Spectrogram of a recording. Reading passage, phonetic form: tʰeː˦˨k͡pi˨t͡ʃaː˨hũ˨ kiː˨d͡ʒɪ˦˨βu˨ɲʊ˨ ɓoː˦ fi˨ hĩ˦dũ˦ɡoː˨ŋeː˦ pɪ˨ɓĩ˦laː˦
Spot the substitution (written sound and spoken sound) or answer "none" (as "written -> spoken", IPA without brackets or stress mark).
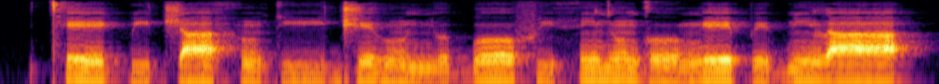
u˨ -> ũ˨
